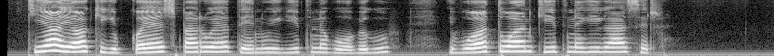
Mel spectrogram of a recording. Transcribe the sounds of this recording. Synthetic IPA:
ki˦jɔ˦jɔ˦kːiki˨p̚ko˦e˦t͡ʃpaɾwɛ˦te˨n˦wi˨ki˦tne˦ko˨beku | i˨bwɔ˦twɔ˦nki˦tnekika˦si˨r

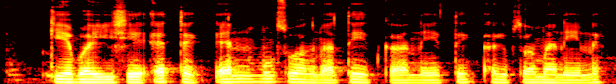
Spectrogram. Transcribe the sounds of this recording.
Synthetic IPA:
ke˨ba˨ji˨ʃe˨ʔɛ˦tɛ˨kɛ˦nmu˦ksu˦a˦ŋna˨t̪e˦t̪ka˨ne˨t̪ɪ˦ka˨ɡɪ˨psa˦ma˨ne˨nɛ˦k̚

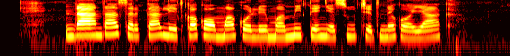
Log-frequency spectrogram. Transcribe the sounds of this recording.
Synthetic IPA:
nda˨nda˦sɛ˨ɾka˦lɪ˨tkɔ˦kɔ˨ma˦ko˨le˨ma˨mi˦te˦ɲe˨su˦t͡ʃe˨tnɛ˦kɔ˨ja˦k

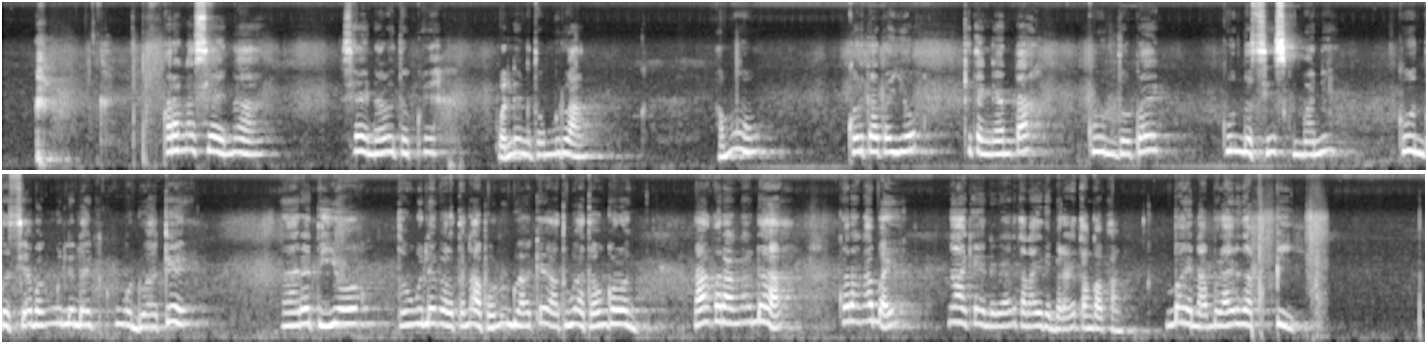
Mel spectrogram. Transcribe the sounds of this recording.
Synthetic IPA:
kɔ˦ɾa˦na˦sja˦i˨na˦˨ | sja˦i˨na˨˦ɾu˦tɔ˨˦kwɛ˦ | pɔ˨lɛ˦ŋ˨tɔ˨˦ŋu˦ɾwa˨ŋ | a˨mu˦ | kɔ˦ɾi˦ta˦ta˦jɔ˦kɪ˦tɛ˨ŋɛ˨nta˦ku˦ntɔ˨pa˦jk | ku˦ndɔ˨si˦nsku˨ma˨ni˦ | ku˦nto˨sja˦ba˨kŋu˦le˦la˦kku˦mo˨du˨a˨ke˦ | na˨ɾɛ˦ti˨jo˦to˨˦ŋu˦le˦pɛ˨ɾtɔ˨na˦˨po˨nu˦du˨a˨ke˦a˨tu˦wa˦tɔ˨˦ŋɡɔ˦o˦n˨na˨˦kɔ˦ɾa˨na˦da˦˨ | kɔ˦ɾa˨na˦ba˨jɪ˦na˦kɛ˦˨ni˨wa˨˦ɾɪ˦ta˨na˨˦ɪ˦tɪ˨bɪ˨ɾa˨kɪ˦ta˨ŋkɔ˨pa˨ŋm̩˦ba˦i˨na˨bʊ˨ɾa˨˦ɾɪ˦ta˨pi˦

